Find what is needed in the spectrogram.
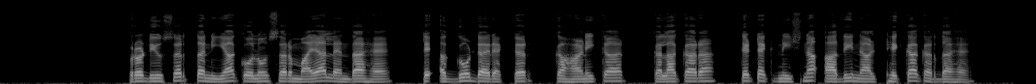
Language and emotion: Punjabi, neutral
